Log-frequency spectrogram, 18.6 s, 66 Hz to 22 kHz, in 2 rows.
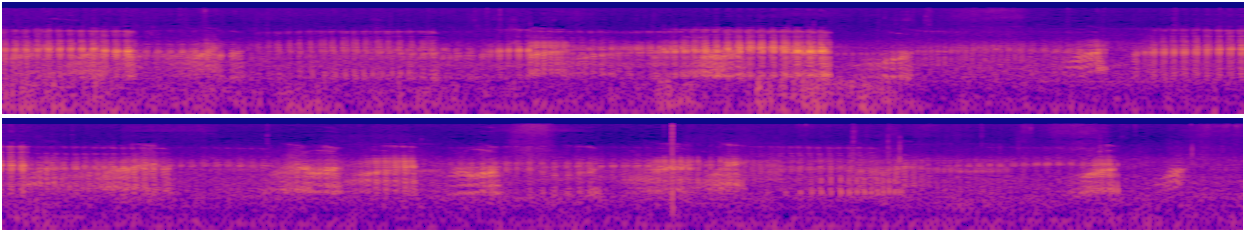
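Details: Spring frog chorus on 1 April 2022 in a wetland beneath a coastal hill in Barletta, Puglia, Italy: bursts of fast rattling croaks, a long pulsed trill early on, then many short repeated calls against background wind.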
